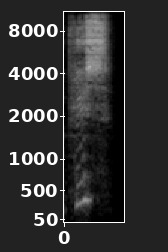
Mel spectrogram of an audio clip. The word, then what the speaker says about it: plus: Tu en veux plus? Do you want more? Yes, we pronounce it.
